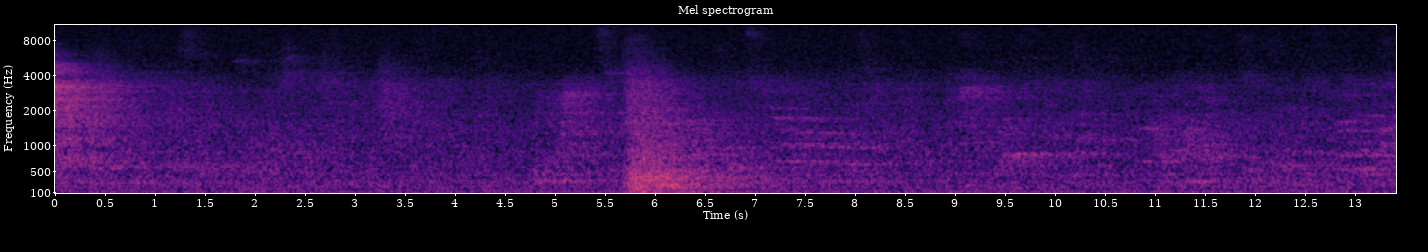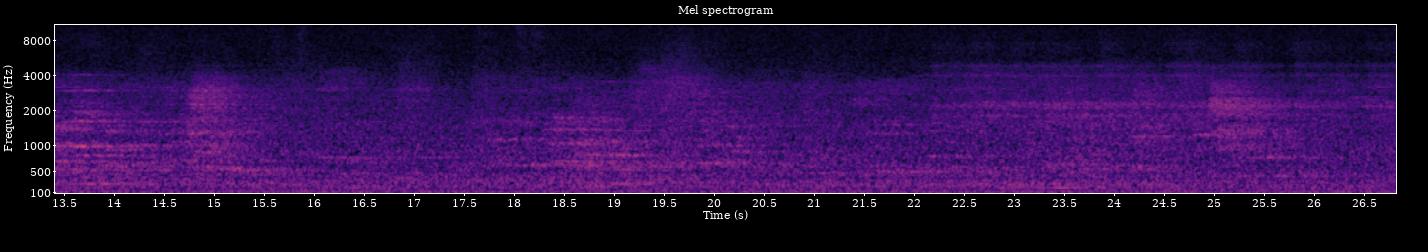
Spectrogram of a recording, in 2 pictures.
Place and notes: Villa Arson, Avenue Stephen Liegeard, Nice, France - Hallway ambience, voices and footsteps
A group of children in a room nearby, someone whistling, people talking and walking, dropping things somewhere down the corridor.
The walls, floors and ceilings are all made of concrete so reflects sound very well.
